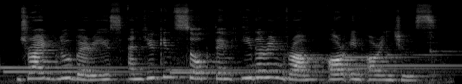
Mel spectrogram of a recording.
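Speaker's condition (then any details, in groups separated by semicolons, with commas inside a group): No condition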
